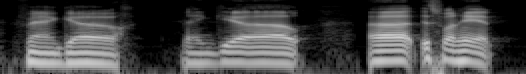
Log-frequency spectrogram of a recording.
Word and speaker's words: Van Gogh: So Van Gogh's Olive Trees.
